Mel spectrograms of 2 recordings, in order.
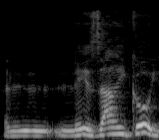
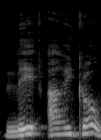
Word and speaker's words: les haricots: Like, you don't say les haricots, you say les haricots, because it's an aspired H. You breathe in the H's, but you don't pronounce them.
